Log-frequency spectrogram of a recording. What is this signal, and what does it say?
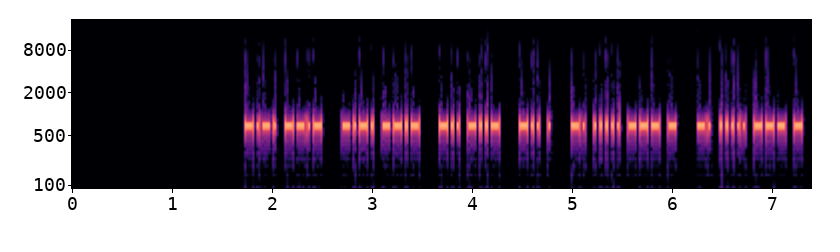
Morse code, heard as a keyed tone, about 45 wpm, 700 Hz. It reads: CQ CQ DX DE N5OT N5OT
